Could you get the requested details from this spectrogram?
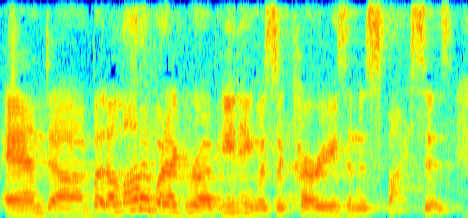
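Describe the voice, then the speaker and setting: A woman's voice: a little high, a little fast, soft background music. Chatty woman in an echoey store. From Trinidad. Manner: chatty and upbeat, jokes with the crowd. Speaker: chef giving a cooking demonstration. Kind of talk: live in-store cooking demo to an audience. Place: department store demo kitchen.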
